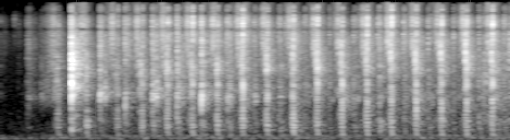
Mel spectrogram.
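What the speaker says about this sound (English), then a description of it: "I'm going to give it one more shuffle." Cards riffle-shuffled close by, a quick, steady run of crisp fluttering clicks lasting several seconds after a soft start, with no talking.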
